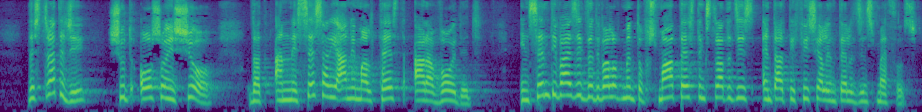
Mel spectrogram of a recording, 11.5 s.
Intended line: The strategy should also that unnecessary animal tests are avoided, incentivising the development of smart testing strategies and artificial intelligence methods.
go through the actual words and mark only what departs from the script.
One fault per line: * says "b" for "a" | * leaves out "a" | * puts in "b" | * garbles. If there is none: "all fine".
* puts in "ensure"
